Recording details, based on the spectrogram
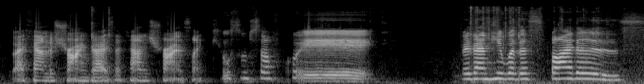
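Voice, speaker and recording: A woman speaks in a bright, sharp, high-pitched voice with an Australian accent. Her pitch swings very widely, and her pace is fairly slow. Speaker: video game streamer. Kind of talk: live gameplay stream chat. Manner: casual, chatty.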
